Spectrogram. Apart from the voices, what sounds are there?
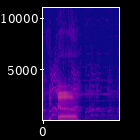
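chickens clucking in the video game Slime Rancher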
